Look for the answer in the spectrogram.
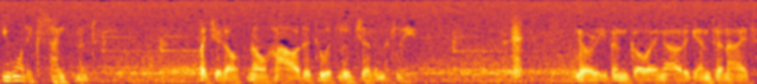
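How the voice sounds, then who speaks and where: A man's voice: sits low, normal speed, long pauses, close to an everyday voice. An actor playing a shrewd police lieutenant in a radio mystery, coaxing and insistent as he works on a suspect. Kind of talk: 1970s radio drama acting. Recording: dull radio broadcast, clear hiss.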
